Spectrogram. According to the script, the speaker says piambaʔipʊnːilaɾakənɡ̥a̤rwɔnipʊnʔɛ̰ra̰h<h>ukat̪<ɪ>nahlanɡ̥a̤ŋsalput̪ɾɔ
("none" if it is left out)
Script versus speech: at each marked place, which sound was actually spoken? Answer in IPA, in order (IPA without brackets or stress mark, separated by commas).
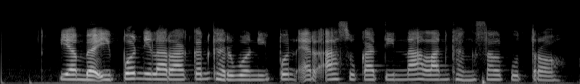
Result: s, i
